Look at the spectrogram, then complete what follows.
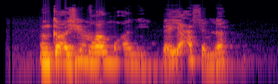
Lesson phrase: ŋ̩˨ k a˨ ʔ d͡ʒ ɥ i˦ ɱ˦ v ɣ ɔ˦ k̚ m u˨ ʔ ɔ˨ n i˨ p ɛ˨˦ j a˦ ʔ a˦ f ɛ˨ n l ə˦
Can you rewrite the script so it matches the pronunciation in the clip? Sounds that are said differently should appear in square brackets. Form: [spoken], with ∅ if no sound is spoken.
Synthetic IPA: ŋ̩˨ k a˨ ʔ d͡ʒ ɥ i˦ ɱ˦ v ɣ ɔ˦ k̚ m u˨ ʔ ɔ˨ n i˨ p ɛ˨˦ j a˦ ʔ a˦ f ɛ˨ n l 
